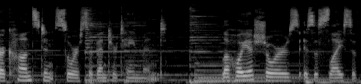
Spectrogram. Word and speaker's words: La Jolla: First up is commonly mispronounced La Jolla, but the correct pronunciation is La Jolla.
